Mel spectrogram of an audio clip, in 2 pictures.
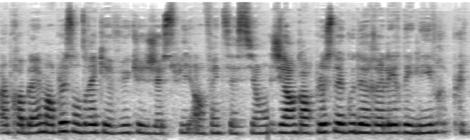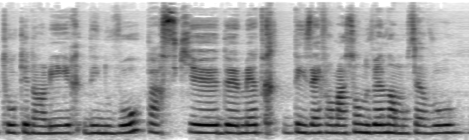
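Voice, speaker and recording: Chatty Québécoise book vlogger, flat tone. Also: female voice, mid-range voice, normal speed, few pauses. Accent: Québécois French. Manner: chatty and candid, reviewing books. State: starting a sore throat and a cold. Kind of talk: casual reading vlog voice-over.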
